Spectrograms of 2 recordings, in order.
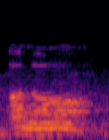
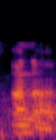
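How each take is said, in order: First: The final vowel is lengthened into a long alif. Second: The final vowel is short, with no long alif. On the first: The speaker calls it wrong. "rather than ana" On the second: The speaker calls it right. "Always read as ana"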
